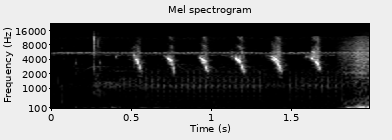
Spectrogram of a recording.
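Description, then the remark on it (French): A quick series of bright, descending bird chirps repeats about every quarter second from birds in nearby trees at night, fairly clear over a quiet background, ending with a rush of low noise. “Donc, attirer les oiseaux qui pourraient se nourrir pour l'instant, ça risque d'être très difficile mais t'entends gazouiller”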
